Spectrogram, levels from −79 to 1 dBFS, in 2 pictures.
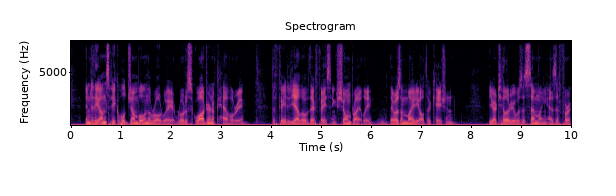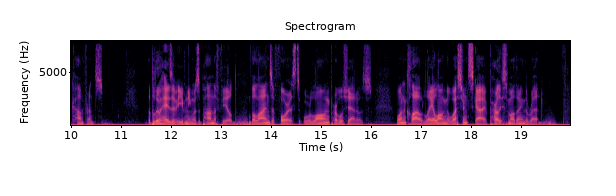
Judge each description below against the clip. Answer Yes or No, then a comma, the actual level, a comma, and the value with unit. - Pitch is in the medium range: No, low, 105 Hz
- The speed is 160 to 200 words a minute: Yes, average, 185 wpm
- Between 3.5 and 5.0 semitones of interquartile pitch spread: No, average, 2.8 semitones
